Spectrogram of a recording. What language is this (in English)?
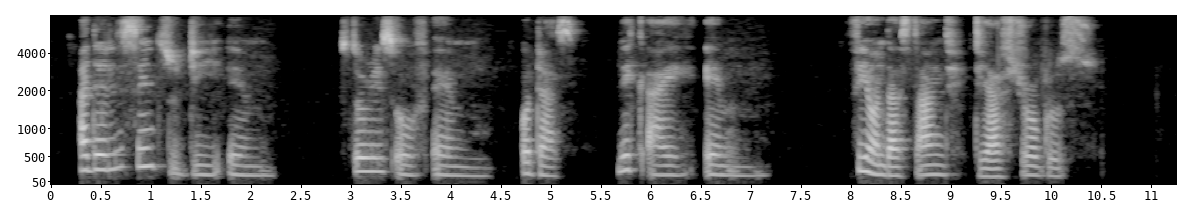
Nigerian Pidgin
